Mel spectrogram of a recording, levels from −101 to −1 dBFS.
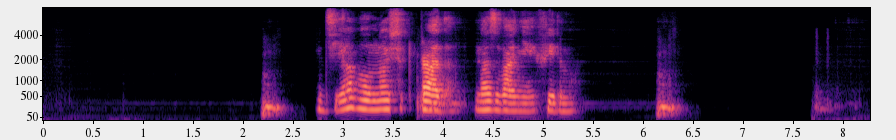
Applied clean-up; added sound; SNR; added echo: neural mask model DeepFilterNet 3.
